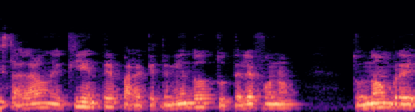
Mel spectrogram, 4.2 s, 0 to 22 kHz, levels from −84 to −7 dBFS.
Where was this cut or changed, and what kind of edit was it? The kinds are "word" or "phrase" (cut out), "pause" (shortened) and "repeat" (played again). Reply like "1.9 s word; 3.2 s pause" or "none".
none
